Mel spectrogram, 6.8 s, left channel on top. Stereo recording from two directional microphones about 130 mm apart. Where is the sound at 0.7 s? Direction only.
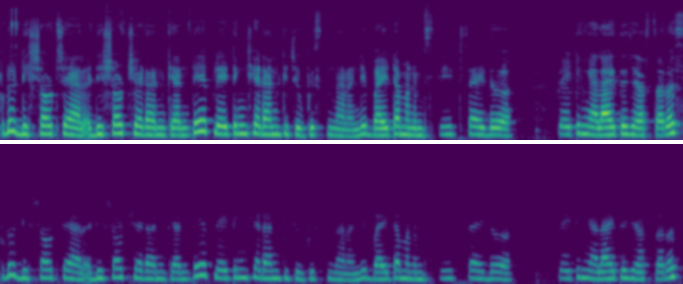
30° left (ahead or behind).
